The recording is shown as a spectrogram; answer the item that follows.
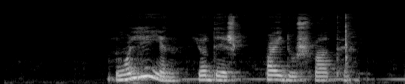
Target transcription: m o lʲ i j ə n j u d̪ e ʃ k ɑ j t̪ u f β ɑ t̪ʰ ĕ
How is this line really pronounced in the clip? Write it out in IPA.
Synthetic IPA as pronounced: m o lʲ i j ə n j o d̪ e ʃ p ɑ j d̪ u ʃ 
